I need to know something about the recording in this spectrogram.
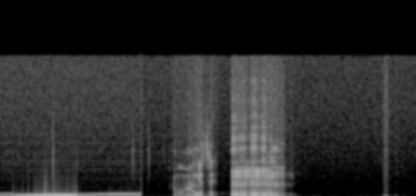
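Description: Beat playing back from an Akai MPC One: a held low synth chord with faint ticks, cut off sharply about two seconds in as playback is stopped. A short voice-like sound follows about a second later.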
